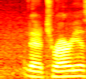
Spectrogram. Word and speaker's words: Terraria: Terraria. Sorry, that's how you pronounce it.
